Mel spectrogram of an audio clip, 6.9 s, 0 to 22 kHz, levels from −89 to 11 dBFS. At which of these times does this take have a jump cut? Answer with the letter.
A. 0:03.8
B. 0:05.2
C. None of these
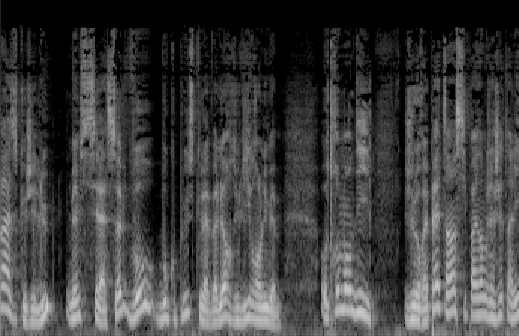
C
